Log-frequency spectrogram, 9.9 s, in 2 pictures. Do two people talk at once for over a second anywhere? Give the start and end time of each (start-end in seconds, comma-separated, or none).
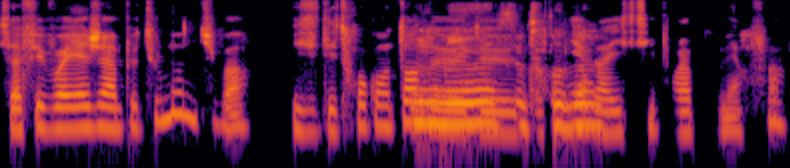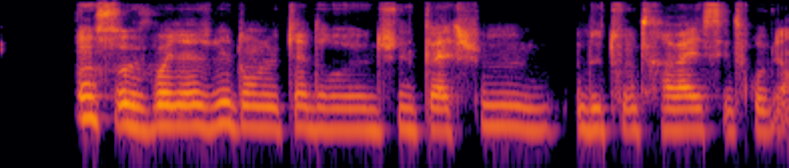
2.6-3.8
